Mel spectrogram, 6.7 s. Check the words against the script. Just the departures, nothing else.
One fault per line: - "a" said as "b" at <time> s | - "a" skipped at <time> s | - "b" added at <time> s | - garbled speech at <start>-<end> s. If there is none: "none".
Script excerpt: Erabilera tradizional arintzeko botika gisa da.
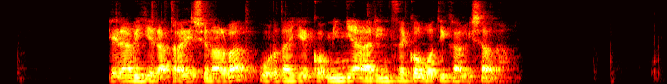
- "bat urdaileko mina" added at 2.3 s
